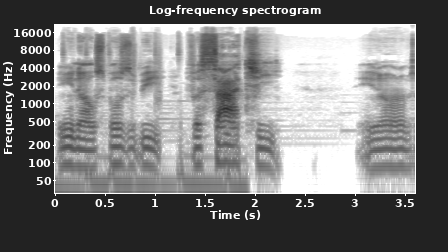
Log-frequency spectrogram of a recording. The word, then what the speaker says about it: Versace: I don't even know how to pronounce these uh past those Vasacasis or you know supposed to be Versace.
